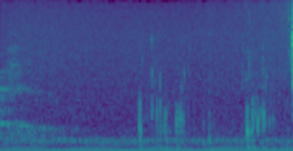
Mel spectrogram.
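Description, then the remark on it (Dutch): Someone sipping water: a few soft gulping and swallowing sounds with a faint click near the end, over a steady low hum and no talking. “Ik moet trouwens even een slokje water pakken.”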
